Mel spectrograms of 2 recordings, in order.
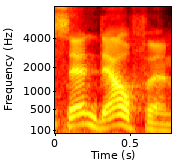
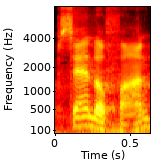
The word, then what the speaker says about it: Sandalphon: there we can now fuse sand elfin or Sandalphon depending on your pronunciation though most powerful moon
